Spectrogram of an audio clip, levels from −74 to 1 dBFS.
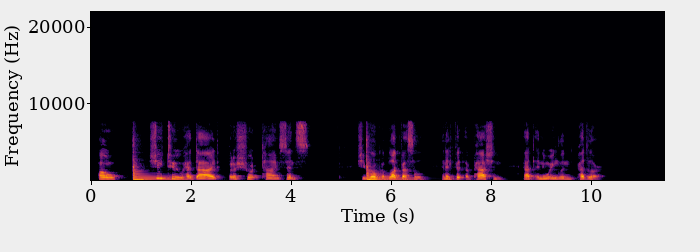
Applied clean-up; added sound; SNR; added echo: classical method log-MMSE.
